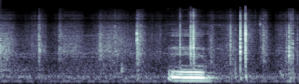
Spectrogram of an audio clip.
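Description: Fingers rubbing and handling a sheet of breather felt stiffened with absorbed excess epoxy: a soft rustle, with a few sharp crackles near the end.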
